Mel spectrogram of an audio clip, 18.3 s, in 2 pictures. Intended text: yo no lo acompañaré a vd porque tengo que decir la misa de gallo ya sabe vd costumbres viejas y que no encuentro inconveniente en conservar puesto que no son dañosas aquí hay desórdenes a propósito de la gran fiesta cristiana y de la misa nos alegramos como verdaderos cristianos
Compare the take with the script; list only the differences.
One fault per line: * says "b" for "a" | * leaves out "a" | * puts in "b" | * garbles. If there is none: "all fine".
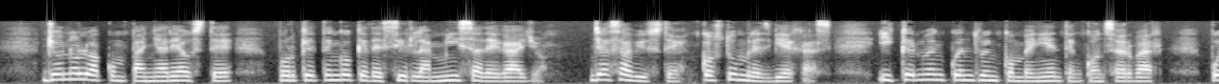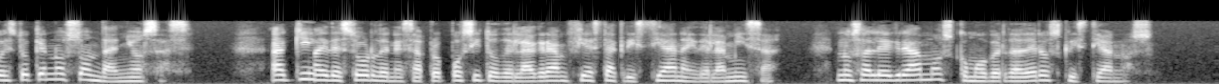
all fine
